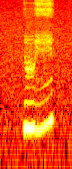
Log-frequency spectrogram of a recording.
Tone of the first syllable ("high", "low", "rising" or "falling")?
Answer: rising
